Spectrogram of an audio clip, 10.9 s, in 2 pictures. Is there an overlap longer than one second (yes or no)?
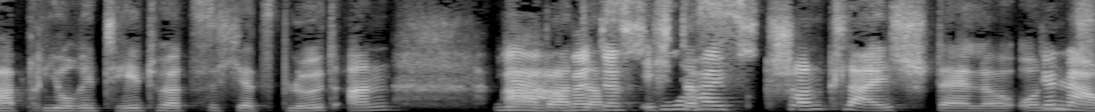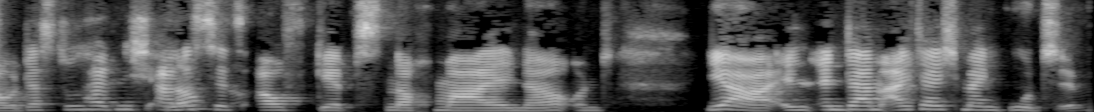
yes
